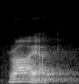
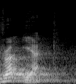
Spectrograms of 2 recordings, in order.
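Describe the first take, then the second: First: There is no glottal stop in the middle. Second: A glottal stop is in the middle.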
